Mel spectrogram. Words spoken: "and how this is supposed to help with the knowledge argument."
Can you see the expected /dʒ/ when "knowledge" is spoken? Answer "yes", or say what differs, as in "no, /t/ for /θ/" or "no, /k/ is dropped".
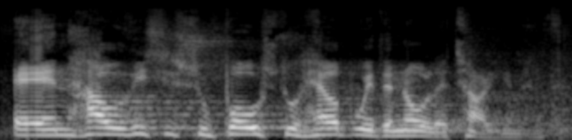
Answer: no, /tʃ/ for /dʒ/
